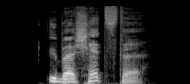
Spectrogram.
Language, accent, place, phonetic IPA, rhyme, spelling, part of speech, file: German, Germany, Berlin, [yːbɐˈʃɛt͡stə], -ɛt͡stə, überschätzte, adjective / verb, De-überschätzte.ogg
- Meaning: inflection of überschätzen: 1. first/third-person singular preterite 2. first/third-person singular subjunctive II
